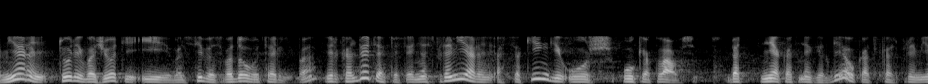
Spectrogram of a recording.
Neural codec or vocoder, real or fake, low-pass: none; real; 3.6 kHz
